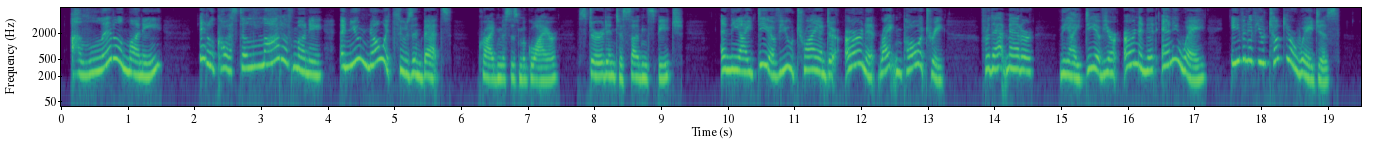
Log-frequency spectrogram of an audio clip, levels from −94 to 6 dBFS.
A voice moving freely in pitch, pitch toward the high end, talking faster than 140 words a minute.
Yes: wide, 8.6 semitones; very high, 270 Hz; average, 150 wpm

